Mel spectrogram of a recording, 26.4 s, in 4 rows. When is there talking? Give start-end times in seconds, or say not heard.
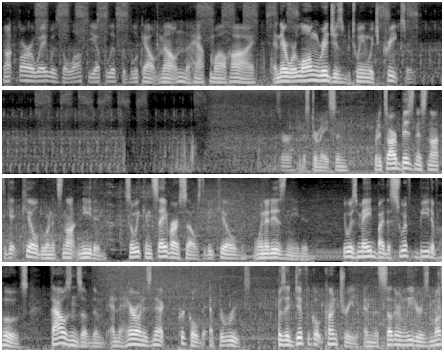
0.0-6.2, 10.8-26.3.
